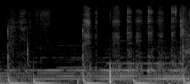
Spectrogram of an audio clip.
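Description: A pen scratches and squeaks across paper in quick, repeated strokes as a cartoonist draws his cartoon cat for a fan, starting with the nose, fairly steady over two seconds, with a faint low hum underneath and no voices.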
